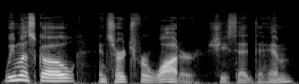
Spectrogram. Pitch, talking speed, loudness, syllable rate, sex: 115 Hz, 220 wpm, -16 LUFS, 4.5 syllables/s, male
